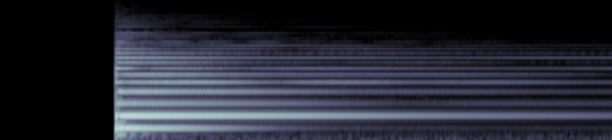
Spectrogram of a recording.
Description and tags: Note "Re" played by a piano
